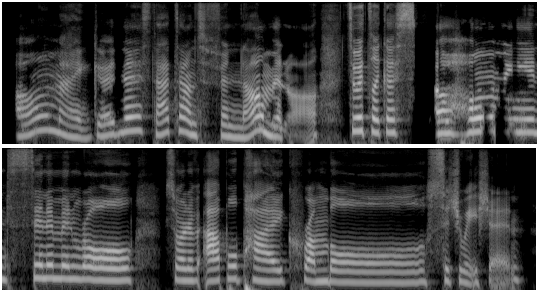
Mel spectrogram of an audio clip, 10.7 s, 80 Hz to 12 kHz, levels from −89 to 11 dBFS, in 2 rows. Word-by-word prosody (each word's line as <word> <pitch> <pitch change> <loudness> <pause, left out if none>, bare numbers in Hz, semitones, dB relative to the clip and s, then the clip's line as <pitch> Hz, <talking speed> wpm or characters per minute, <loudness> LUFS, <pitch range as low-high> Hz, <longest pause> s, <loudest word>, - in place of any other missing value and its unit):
Oh 285 +10 -3
my 210 - -5
goodness, 285 +8 -1
that 265 +3 -3
sounds 275 -8 0
phenomenal. 215 +3 0 0.3
So, 310 - +3
it's 315 0 +6
like 285 0 +4
a - - +6
s 280 0 0 0.2
a 270 +1 +7
homemade 290 -1 +2
cinnamon 285 -2 -1
roll, 255 -2 +3 0.3
sort 250 -2 -1
of 240 - -1
apple 255 +5 +3
pie 230 -3 +1
crumble 215 -3 -3
situation. 235 +2 -7
255 Hz, 120 wpm, -23 LUFS, 225-290 Hz, 0.3 s, a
